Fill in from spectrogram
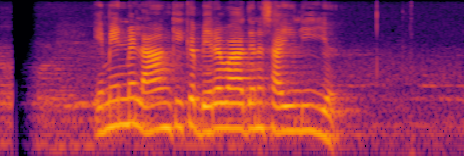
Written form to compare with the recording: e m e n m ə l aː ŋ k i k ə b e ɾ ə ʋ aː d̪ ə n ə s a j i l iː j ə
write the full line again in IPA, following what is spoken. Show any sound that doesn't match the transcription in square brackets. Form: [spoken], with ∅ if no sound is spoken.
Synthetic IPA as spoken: e m e n m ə l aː ŋ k i k ə b e ɾ ə ʋ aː d̪ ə n ə s a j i l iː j ə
